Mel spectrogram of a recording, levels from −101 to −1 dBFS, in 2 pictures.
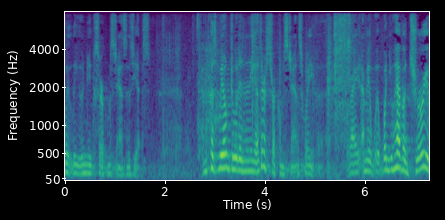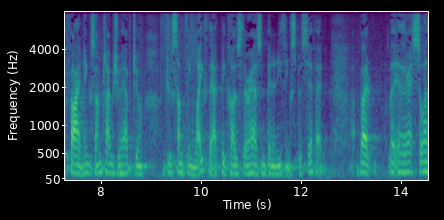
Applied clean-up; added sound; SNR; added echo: none; none; none; none.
